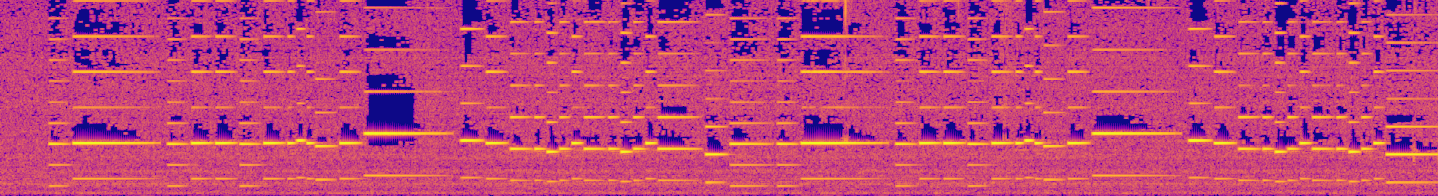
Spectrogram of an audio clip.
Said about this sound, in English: Now, who doesn't want to be awakened by that? How cool is that, right? All right, I'm going to turn the alarm off, so I'm going to flip the set switch down.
